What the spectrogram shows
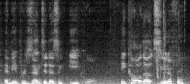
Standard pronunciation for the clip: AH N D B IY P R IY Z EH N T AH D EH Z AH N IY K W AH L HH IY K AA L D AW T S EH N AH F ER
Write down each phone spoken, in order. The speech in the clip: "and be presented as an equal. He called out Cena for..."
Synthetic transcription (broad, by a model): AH N B IY P R IY Z EH N T AH D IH Z N IY K W AH L HH IY K AA L D AW T S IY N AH F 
